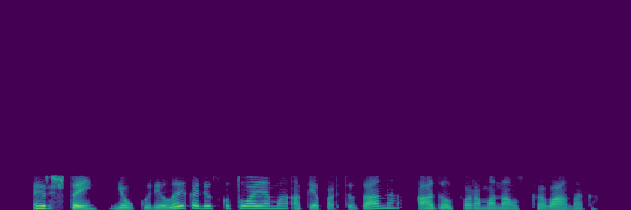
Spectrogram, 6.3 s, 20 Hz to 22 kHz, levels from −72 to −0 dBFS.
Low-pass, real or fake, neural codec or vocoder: 3.6 kHz; fake; vocoder, 44.1 kHz, 80 mel bands, Vocos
